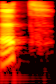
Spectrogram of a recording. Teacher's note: Deswegen ist die Qalqala nicht mehr notwendig. Man sagt also nicht Ette, sondern man sagt Et und dabei lässt man schon dem Luftstrom seinen freien Lauf.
